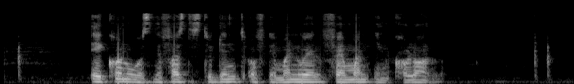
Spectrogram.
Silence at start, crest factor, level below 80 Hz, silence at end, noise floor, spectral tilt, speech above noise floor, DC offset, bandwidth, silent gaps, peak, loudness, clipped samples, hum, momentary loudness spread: 0.2 s; 18 dB; -50 dBFS; 0.25 s; -64 dBFS; -5.5 dB/octave; 40 dB; under 0.1%; 11.5 kHz; none; -8 dBFS; -25 LUFS; under 0.1%; none; 23 LU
